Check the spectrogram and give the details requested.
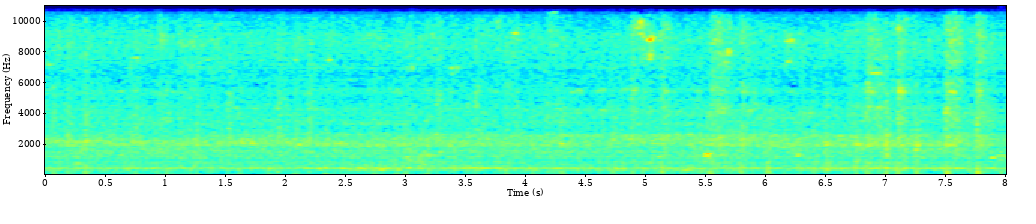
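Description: Passenger express train running on the track, heard from an open coach doorway: a steady rumble of wheels on rail with clickety-clack, and a few sharper clacks in the second half.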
